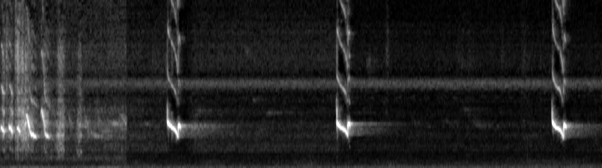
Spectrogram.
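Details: Baltimore oriole calling: short, sharp, downslurred whistled notes given singly about every two and a half seconds, after a brief burst of mixed chirps, with a faint steady high tone throughout.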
